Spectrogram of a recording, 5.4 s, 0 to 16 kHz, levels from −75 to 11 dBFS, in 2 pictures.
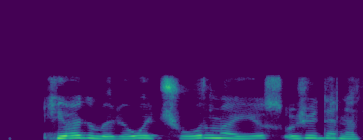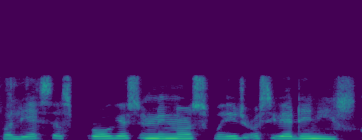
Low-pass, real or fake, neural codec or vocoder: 7.2 kHz; fake; codec, 16 kHz, 2 kbps, X-Codec, WavLM features, trained on Multilingual LibriSpeech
